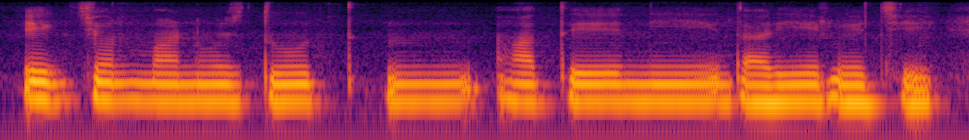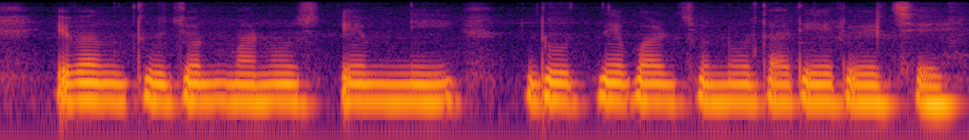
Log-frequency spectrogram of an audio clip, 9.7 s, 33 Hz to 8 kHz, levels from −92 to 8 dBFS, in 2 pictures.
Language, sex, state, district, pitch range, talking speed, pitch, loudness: Bengali, female, West Bengal, Purulia, 150-155 Hz, 105 wpm, 150 Hz, -17 LUFS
